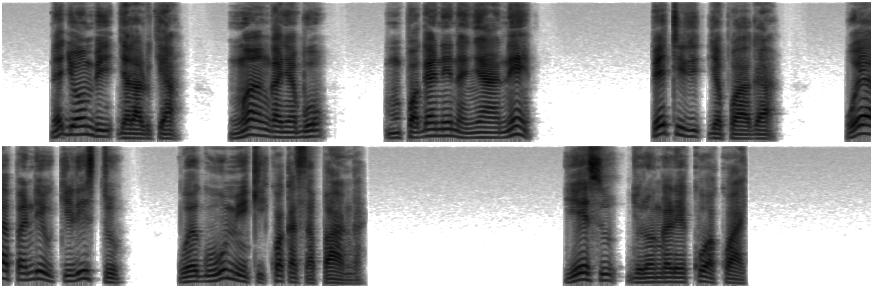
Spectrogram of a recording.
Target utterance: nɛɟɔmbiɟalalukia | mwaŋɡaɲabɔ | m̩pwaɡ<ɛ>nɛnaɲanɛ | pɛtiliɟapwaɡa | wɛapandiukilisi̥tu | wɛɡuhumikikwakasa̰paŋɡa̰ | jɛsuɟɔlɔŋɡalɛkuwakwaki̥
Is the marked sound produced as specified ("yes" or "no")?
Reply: no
